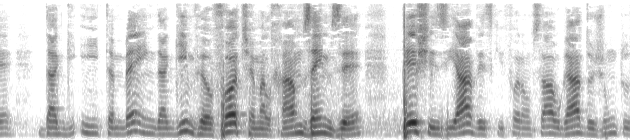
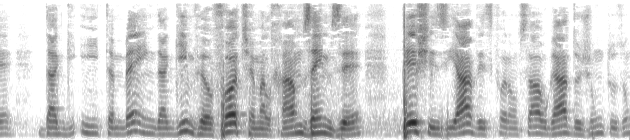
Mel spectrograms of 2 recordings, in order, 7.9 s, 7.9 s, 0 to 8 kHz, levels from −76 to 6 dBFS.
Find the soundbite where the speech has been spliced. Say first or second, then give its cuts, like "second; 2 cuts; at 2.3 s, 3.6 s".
second; 1 cut; at 6.2 s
